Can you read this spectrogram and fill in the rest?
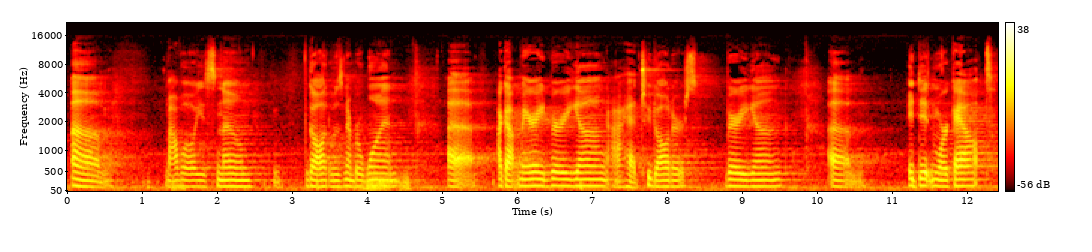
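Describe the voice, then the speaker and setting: A woman's voice: sits low, flat delivery, slow, long pauses, slight background noise. A woman from Texas sharing her testimony on a church panel, hesitant. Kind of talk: personal testimony. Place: church sanctuary. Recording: echoey hall with faint ambience.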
